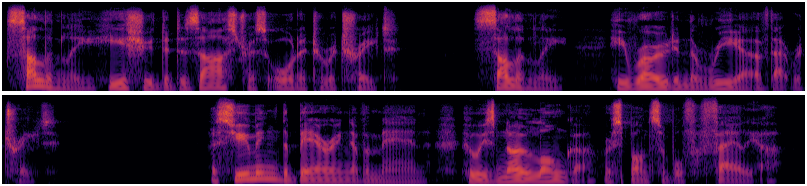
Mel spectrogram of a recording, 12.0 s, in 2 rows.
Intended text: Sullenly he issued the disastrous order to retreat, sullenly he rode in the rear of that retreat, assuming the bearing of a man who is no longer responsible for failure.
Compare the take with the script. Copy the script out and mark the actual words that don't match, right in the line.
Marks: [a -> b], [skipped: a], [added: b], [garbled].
Sullenly he issued the disastrous order to retreat, sullenly he rode in the rear of that retreat, assuming the bearing of a man who is no longer responsible for failure.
